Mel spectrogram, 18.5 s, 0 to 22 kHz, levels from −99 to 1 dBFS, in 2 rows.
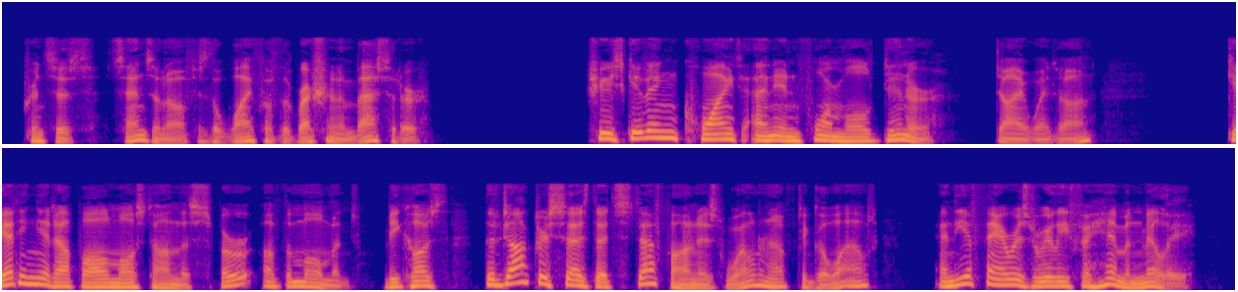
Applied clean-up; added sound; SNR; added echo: none; none; none; none.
